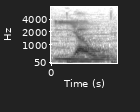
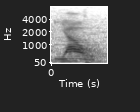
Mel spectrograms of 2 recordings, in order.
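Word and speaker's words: ΙΑΩ: Porque alguns pronunciam essas 3 letras Iá-O. Só que essa letra ômega aqui tem som de O longo, então não vai ficar exatamente Iá-O, vai ficar Iau.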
